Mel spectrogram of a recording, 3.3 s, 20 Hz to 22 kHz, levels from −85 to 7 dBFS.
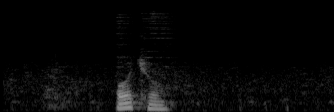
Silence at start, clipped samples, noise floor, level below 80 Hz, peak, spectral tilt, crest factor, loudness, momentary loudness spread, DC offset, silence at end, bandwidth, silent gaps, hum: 0.45 s; under 0.1%; -69 dBFS; -80 dBFS; -20 dBFS; -8 dB/octave; 24 dB; -39 LUFS; 27 LU; under 0.1%; 1.65 s; 16.5 kHz; none; none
